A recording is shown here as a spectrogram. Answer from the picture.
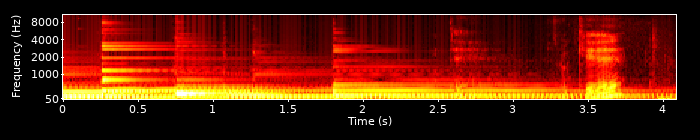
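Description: Antonio Lorca 1015 nylon-string classical guitar played fingerstyle: a slow arpeggio over a C chord, with the pinky adding the third-fret note on the first string. The notes are plucked about half a second apart and then left ringing and fading.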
